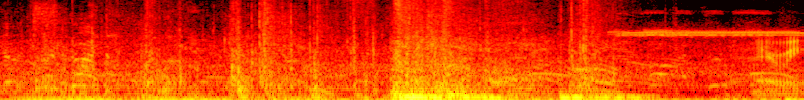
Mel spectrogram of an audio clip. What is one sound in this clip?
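Football players collide with heavy thuds during a tackle.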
